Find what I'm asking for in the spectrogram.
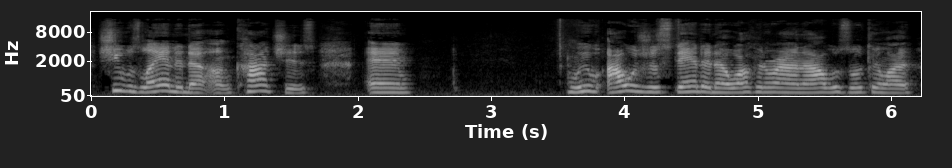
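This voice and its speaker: A woman's voice: a little high, fairly even intonation, moderate pace, pushed and bright. A teenage girl, retelling a story to her camera in a rambling, chatty way full of restarts. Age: teens. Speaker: vlogger.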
